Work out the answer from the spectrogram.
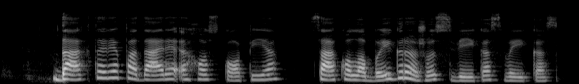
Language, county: Lithuanian, Kaunas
